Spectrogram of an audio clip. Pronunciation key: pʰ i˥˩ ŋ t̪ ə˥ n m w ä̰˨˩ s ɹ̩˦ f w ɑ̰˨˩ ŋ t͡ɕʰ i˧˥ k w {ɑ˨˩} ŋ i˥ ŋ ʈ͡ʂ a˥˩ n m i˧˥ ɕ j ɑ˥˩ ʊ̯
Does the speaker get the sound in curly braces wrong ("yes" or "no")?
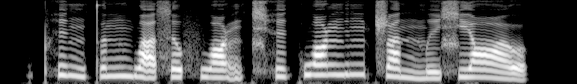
yes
